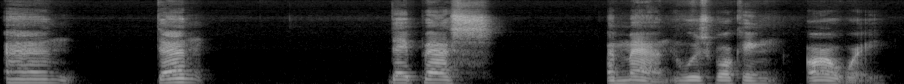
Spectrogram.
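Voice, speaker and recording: Dutch man, native speaker, middle-pitched, casual rambling reviewer, swears a lot. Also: extremely slow. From Netherlands. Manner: rambling, swears often, peppers talk with "you know". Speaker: movie reviewer.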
